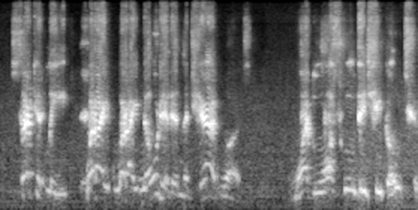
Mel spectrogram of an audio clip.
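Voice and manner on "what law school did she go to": mock snide, sarcastic, pitched-up quip. The speaker repeats a question they wrote in a chat, retelling it sarcastically.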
